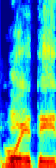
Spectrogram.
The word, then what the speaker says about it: Goethe: también a Goethe, creo que es Goethe, se pronuncia Goethe, ¿no?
